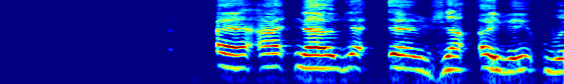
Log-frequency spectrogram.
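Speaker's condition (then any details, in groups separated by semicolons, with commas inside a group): Cerebral palsy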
